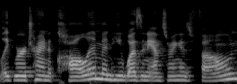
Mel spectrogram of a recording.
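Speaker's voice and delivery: ordinary talk, nothing marked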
